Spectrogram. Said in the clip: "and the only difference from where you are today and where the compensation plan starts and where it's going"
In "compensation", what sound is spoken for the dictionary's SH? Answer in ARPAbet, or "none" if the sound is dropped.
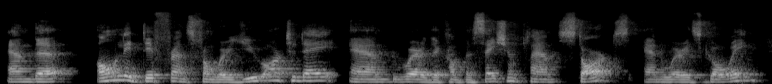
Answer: SH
